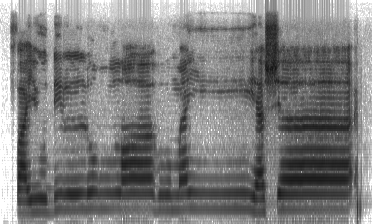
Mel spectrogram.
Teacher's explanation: Fayudillullahu itu ada lafadz jalalah dibaca tebal karena sebelumnya domah. La-nya itu matobi'i karena ada mata berdiri, alif berdiri.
